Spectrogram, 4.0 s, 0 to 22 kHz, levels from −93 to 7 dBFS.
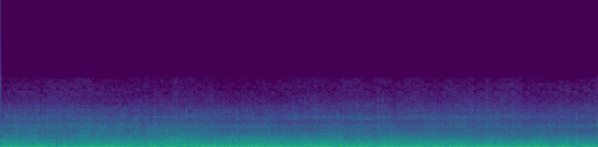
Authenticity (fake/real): fake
